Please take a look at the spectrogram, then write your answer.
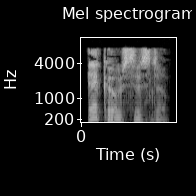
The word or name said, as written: ecosystem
